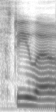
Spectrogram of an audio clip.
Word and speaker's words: Stylo: for Nars um but I've heard it pronounced in so many ways but it is pronounced Stilo in case you were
